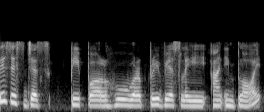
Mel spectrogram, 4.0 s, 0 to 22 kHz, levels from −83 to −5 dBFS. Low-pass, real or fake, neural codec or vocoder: 5.4 kHz; real; none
